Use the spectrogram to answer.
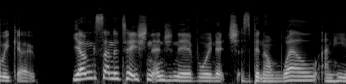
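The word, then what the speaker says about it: Wojnicz: early in the novel she does actually include a line that tells us how to pronounce the name of our hero felt WJ n i c z she says vich slowly and clearly pronounced his own first name and surname in the hope that the other would remember them mes voich so there we go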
